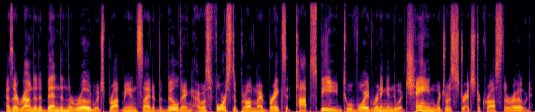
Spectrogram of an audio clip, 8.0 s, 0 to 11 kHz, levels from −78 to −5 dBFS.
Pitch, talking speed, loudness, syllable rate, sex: 135 Hz, 290 wpm, -17 LUFS, 6.1 syllables/s, male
